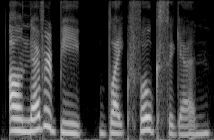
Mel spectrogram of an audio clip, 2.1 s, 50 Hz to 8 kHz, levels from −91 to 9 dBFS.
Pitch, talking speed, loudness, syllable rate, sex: 220 Hz, 140 wpm, -19 LUFS, 4.7 syllables/s, female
